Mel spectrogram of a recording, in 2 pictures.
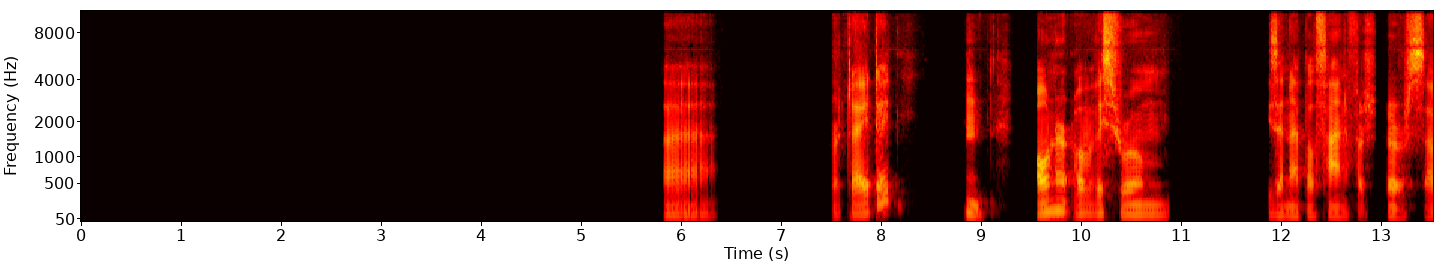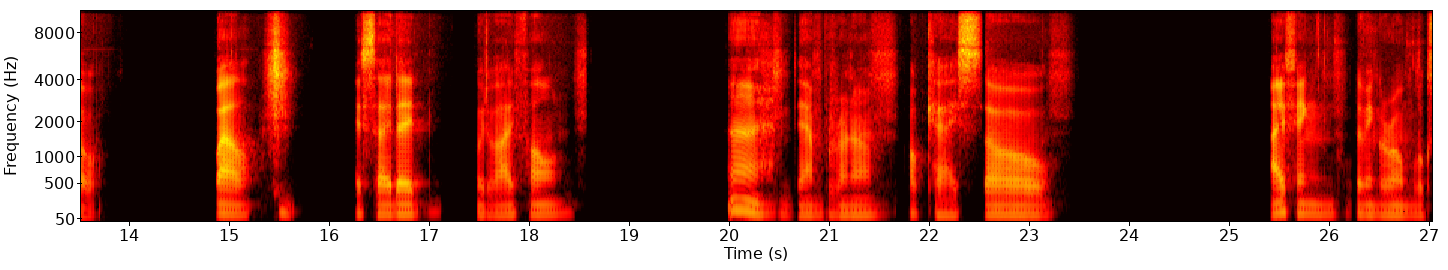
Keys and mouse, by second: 3.1 alt+r, 3.7 g, 3.9 shift+z, 4.3 click, 5.1 r, 5.2 z, 6.5 click, 6.8 g, 7.6 shift+z, 8.4 click, 14.1 r, 14.2 z, 14.8 click, 20.9 click, 24.7 middle click, 26.3 g, 26.3 x, 26.8 click.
